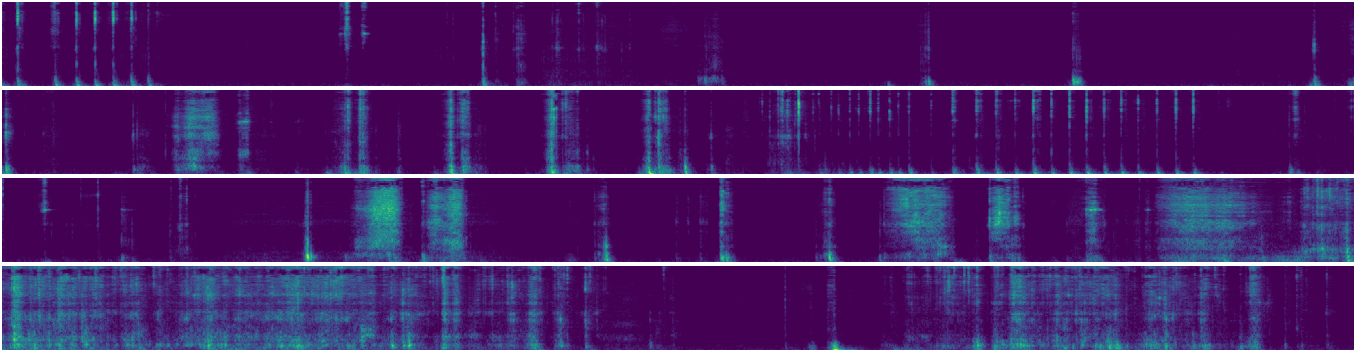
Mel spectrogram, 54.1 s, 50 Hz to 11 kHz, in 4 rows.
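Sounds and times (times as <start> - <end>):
scissor-like snips and scrapes: 30.6 - 31.7, 35.9 - 37.3
plastic rustling and tearing: 40.0 - 46.4.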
